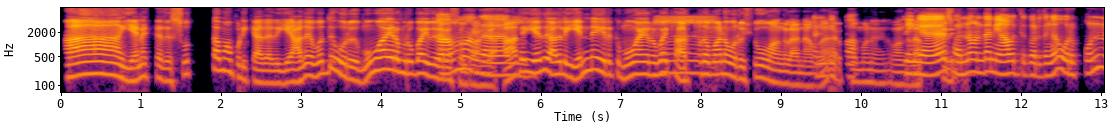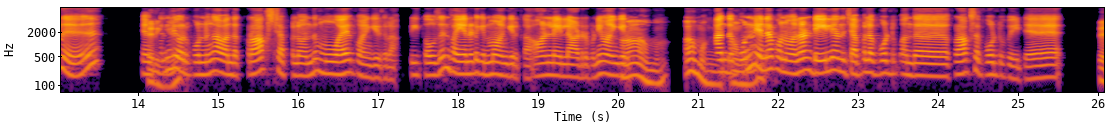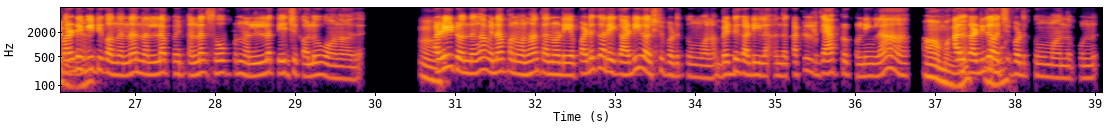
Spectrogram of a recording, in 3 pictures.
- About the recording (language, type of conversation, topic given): Tamil, podcast, ஒரு முக்கியமான நேர்காணலுக்கு எந்த உடையை அணிவது என்று நீங்கள் என்ன ஆலோசனை கூறுவீர்கள்?
- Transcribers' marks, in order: drawn out: "ம்"; in English: "க்ராக்ஸ் செப்பல்"; in English: "ஆன்லைன்ல ஆர்டர்"; in English: "டெய்லியும்"; in English: "செப்பல"; in English: "கேப்"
